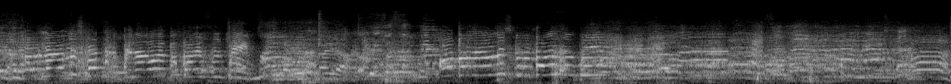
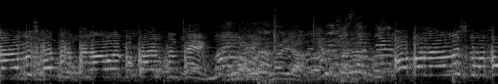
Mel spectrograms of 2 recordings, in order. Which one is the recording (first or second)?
second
